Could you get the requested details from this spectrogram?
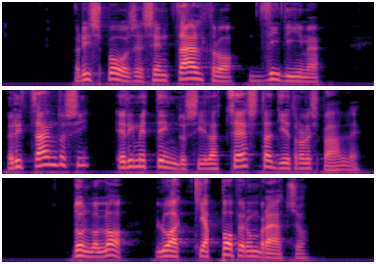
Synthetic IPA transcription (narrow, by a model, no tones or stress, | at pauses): rispoːzesent̪salt̪ɾod̪zid̪iːma | rit̪sːand̪osi | erimet̪ːɛnd̪osilat͡ʃɛst̪ad̪jɛːt̪ɾolespa̰lːḛ | d̪onlolɔ | loakːjapːɔpeɾumbɾa̰t͡ʃːo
